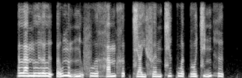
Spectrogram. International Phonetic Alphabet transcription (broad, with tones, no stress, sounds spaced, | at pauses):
l a˧ n l ɨ˧ ə̯ l ɨ̰˧˨ ʔ ə̰˧˥ w n ə̰˧˨ m ɲ ṵ˧˨ f ṳ˨˩ ə̯ h a˨˦ m x ə˨˩ t̚ t͡ɕ a̤˨˩ j f ɛ̤˨˩ n t͡ɕ ɨ˨˦ k w ə˨˩ t̚ ɣ o˨˦ t͡ɕ ḭ˧˥ ŋ h ɨ˨˩ t̚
